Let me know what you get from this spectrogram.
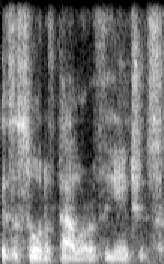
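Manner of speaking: deep, epic gladiator voice. During a tabletop game, a player describes a companion's sword: Russell Crowe gladiator voice. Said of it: "it sounded like Russell Crowe doing his gladiator voice".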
